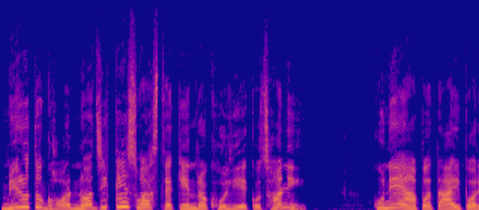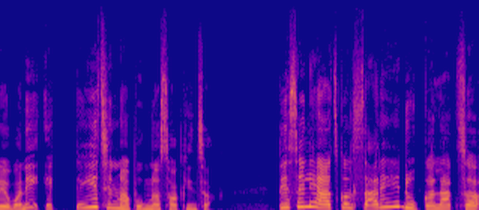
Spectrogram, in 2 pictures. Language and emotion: Nepali, happy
